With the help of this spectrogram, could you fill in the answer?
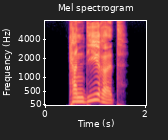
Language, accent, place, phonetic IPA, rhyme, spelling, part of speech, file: German, Germany, Berlin, [kanˈdiːʁət], -iːʁət, kandieret, verb, De-kandieret.ogg
- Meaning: second-person plural subjunctive I of kandieren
